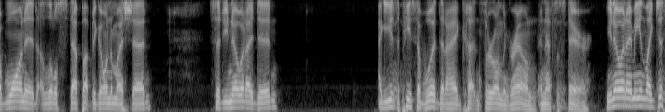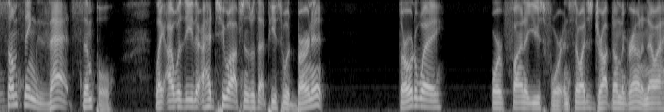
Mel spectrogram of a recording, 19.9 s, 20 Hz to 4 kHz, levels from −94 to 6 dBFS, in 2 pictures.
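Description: No technical faults can be heard anywhere in this recording.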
